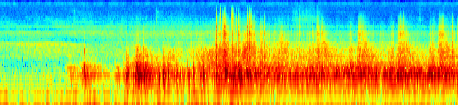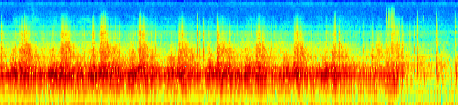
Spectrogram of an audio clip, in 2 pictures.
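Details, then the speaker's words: Doppler fetal heart monitor transducer used on an adult's chest instead of a pregnant belly, picking up heart and aortic blood flow sounds. "Now, this device here isn't actually made to look at the beating of heart of adults, but it's a fetal heart monitor,"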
